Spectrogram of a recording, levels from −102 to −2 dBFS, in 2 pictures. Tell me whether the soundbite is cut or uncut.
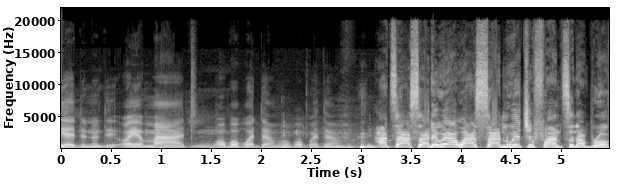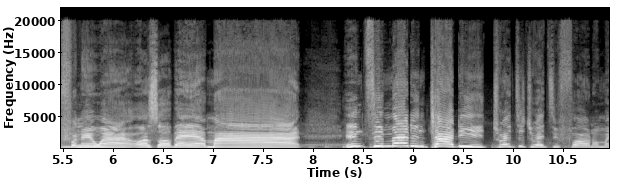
uncut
